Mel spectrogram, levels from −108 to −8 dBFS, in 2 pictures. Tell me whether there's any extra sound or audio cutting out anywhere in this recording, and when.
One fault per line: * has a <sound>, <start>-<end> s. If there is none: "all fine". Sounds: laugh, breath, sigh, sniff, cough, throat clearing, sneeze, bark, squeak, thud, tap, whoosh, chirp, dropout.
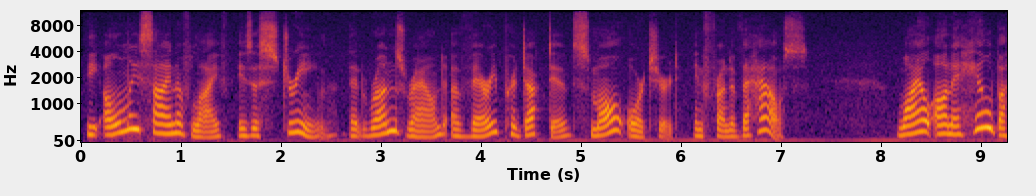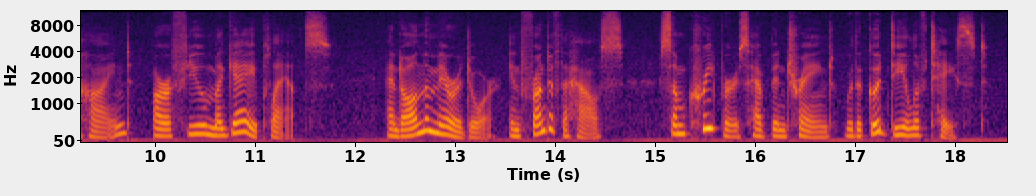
all fine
